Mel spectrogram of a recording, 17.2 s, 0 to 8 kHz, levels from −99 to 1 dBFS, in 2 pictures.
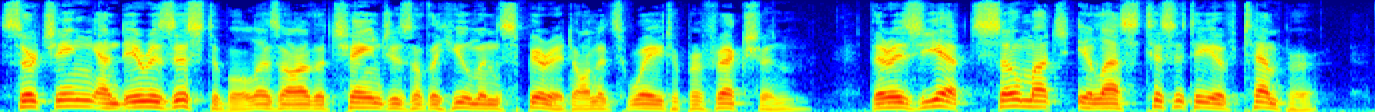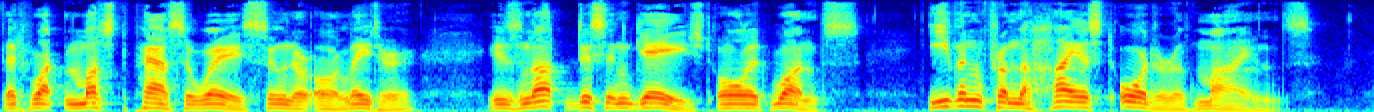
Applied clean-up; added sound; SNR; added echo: none; none; none; none.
